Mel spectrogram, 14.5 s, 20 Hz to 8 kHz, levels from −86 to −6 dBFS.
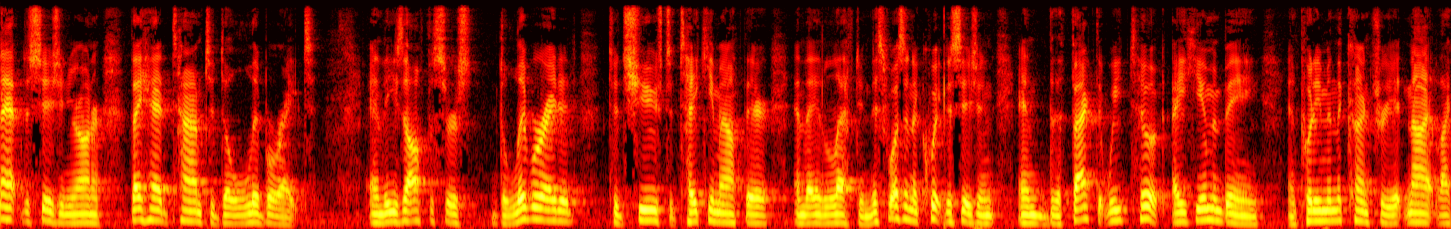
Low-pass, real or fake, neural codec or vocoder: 7.2 kHz; real; none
